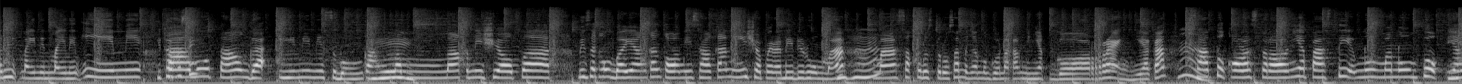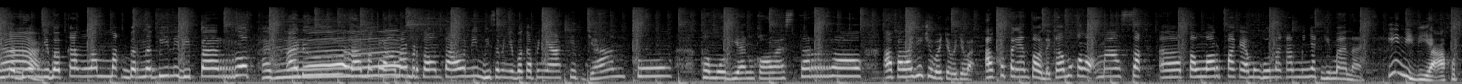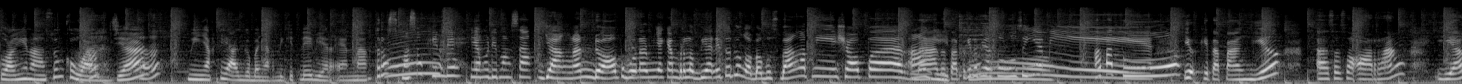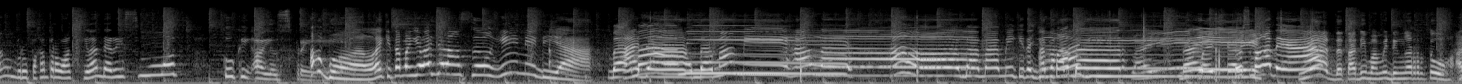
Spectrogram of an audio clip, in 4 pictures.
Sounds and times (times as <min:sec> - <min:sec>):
Music: 0:00.0 - 0:58.4.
